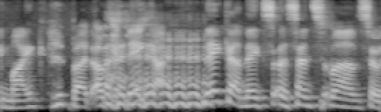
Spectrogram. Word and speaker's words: Mijke: It's Meka. Meka. Meka is a feminine Dutch name. See, I did not know that. That's what it is. Yeah. So that's good. I say Mike, but okay, Meka.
